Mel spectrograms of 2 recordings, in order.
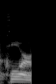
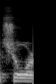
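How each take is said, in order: First: The second syllable starts with a 'k' sound. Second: The second syllable starts with a 'ch' sound. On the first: "or a core" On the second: "I don't know the proper pronunciation here, if it's a chore"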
